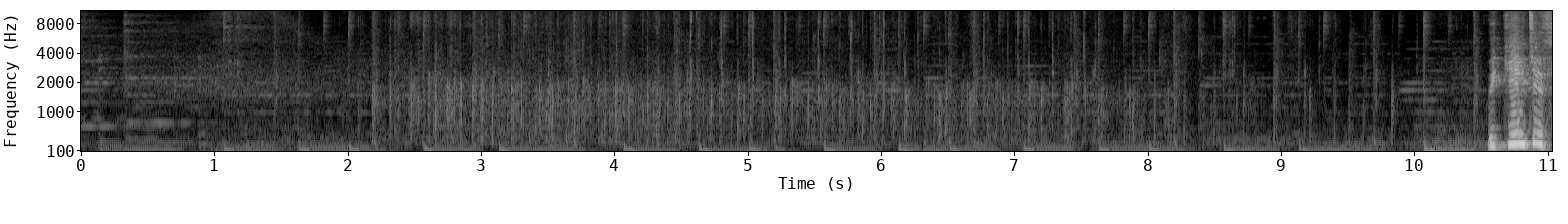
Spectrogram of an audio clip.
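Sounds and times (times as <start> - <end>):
audience applause: 2.2 - 10.0.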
